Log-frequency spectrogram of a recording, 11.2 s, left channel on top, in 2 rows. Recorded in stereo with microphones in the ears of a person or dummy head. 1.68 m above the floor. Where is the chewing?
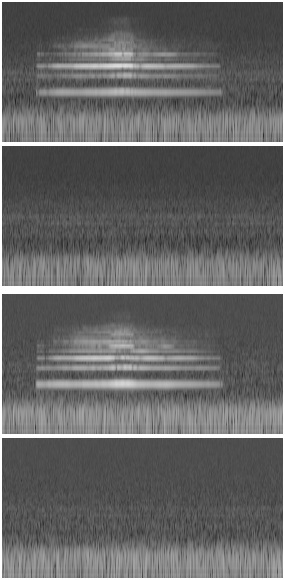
No chewing in this recording.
